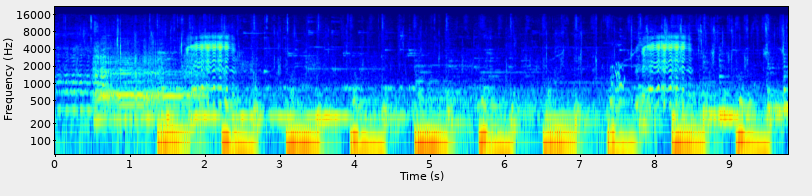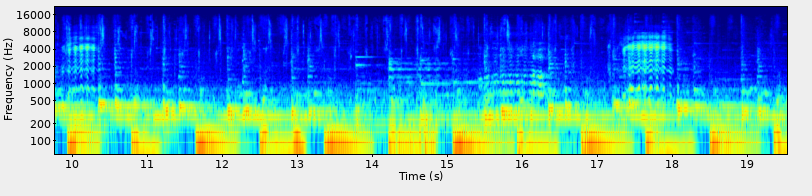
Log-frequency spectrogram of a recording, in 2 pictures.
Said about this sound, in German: Unser Tier liefert leckere Milch, aus der man Käse machen kann. Und aus dem Fell unseres Tieres kann man schwarze, graue, weiße oder braune Wolle herstellen. Und, weißt du es schon? Welches Tier suchen wir? Ich sag es dir. Es ist die Ziege.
